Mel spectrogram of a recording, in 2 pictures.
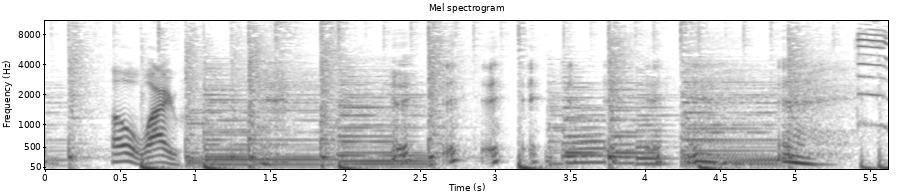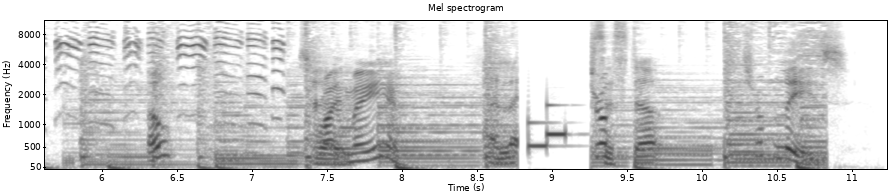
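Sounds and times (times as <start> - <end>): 
speech: 0.4 - 1.2, 2.3 - 5.3, 7.4 - 8.8, 9.4 - 11.0
squeaky dog toy squeaking: 5.4 - 7.4.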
